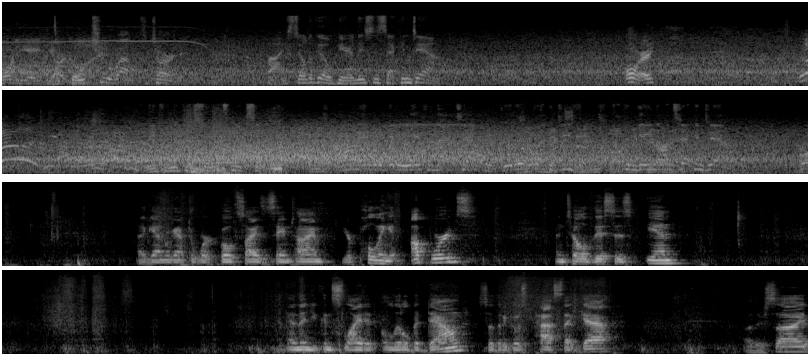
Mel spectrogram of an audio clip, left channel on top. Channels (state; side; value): different; both; correlation 0.00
